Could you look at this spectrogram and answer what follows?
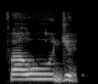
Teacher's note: فوج جٹکے کے ساتھ. جیم ساکن ہو جائے گا تو حروف قلقلہ میں سے ہے جیم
